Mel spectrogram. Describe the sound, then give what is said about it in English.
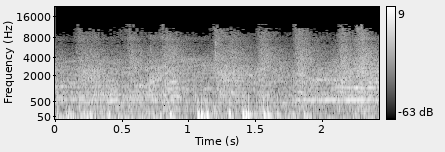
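A large stadium crowd of football fans chants and sings continuously, a dense roar of many voices, with a few dull thumps standing out briefly in the middle. “Gated fans in fine voice already.”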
